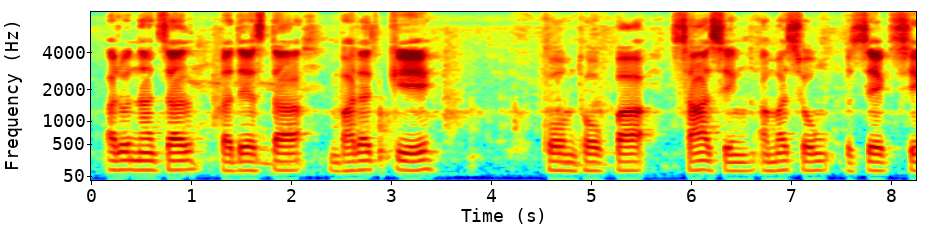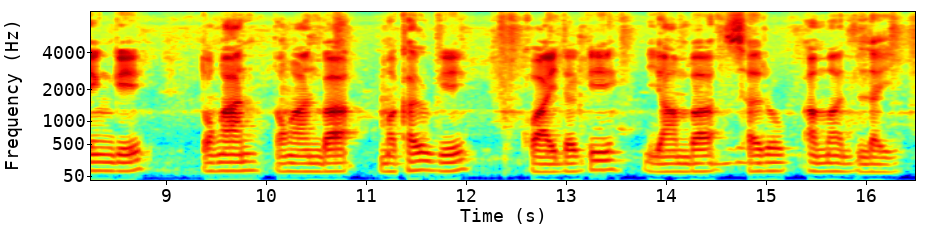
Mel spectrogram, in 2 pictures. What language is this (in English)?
Manipuri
